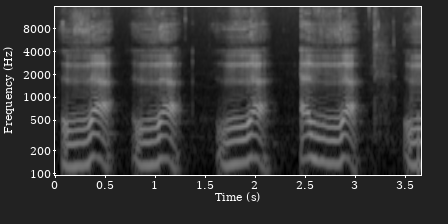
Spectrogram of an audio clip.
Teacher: যা যেন আওয়াজ শোনা যায়, জিহ্বা মাথাটাকে উপরের দাঁতের শীর্ষে লাগিয়ে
